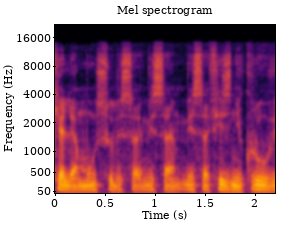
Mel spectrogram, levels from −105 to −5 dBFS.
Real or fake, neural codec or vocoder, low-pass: real; none; 14.4 kHz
